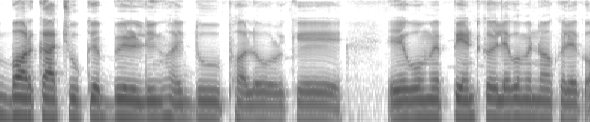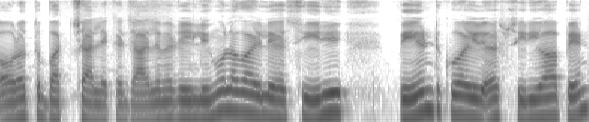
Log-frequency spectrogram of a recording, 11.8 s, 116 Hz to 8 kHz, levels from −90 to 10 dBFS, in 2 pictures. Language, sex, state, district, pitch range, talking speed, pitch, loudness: Bajjika, male, Bihar, Vaishali, 115-135 Hz, 140 wpm, 125 Hz, -30 LUFS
